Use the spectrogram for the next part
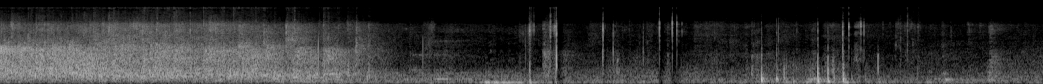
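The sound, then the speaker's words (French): A crowd applauds the minister of Arts and Culture loudly and steadily for several seconds, then the clapping thins out into scattered individual claps and taps as it dies down, with faint murmuring. “Applaudissez pour le ministre des Arts.”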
